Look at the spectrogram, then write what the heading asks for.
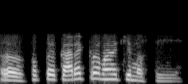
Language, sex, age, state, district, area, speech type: Sanskrit, male, 30-45, Karnataka, Vijayapura, urban, conversation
